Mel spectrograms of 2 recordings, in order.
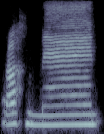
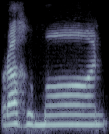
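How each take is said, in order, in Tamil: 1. நீண்ட உயிர் 'e' ஒலியை நோக்கிச் சாய்ந்திருக்கிறது. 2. நீண்ட உயிர் முழுமையாகத் திறந்த 'a' ஒலி. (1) "இப்படியும் இல்ல. சோ சாய்க்க கூடாது" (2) "மான் இல்ல. ரஹ்மான்"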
